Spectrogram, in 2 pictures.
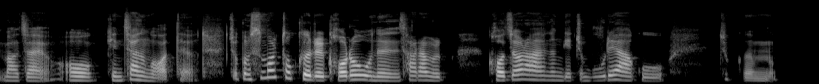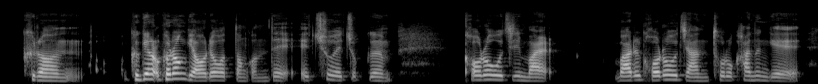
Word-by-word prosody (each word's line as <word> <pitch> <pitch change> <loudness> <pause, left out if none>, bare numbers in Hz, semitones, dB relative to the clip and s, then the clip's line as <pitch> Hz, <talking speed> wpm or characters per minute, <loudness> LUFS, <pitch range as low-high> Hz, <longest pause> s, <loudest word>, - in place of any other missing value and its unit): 맞아요. 175 +5 -4
어 185 -2 0
괜찮은 195 +1 0
것 160 - -5
같아요. - - -4 0.4
조금 250 - -3
small 315 +8 +1
talk를 215 -10 +4
걸어오는 195 -4 +3
사람을 195 -2 -2 0.4
거절하는 205 -1 +1
게 175 -1 -7
좀 175 0 -9
무례하고 185 -3 -3 0.5
조금 95 -2 -13 0.7
그런 175 -3 0 0.2
어 - - -16 0.3
그게 225 +3 +5
그런 260 +1 +7
게 220 - +2
어려웠던 185 -1 +1
건데 160 +3 -7
애초에 190 +1 -3
조금 180 -2 -6 0.7
걸어오지 210 -1 0
말 170 -2 +3 0.7
말을 195 +2 +3
걸어오지 215 +1 +1
않도록 170 +3 -4
하는 200 -1 -3
게 165 -3 -3
190 Hz, 285 characters per minute, -24 LUFS, 175-210 Hz, 0.7 s, 그런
